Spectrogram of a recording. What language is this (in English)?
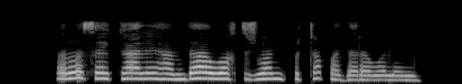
Pashto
